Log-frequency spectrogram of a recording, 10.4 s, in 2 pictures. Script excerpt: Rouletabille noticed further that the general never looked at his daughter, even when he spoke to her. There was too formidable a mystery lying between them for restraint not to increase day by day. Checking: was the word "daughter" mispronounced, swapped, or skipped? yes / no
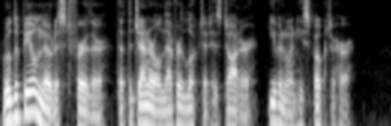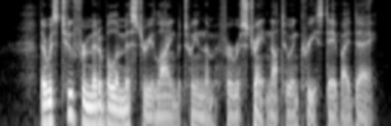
no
